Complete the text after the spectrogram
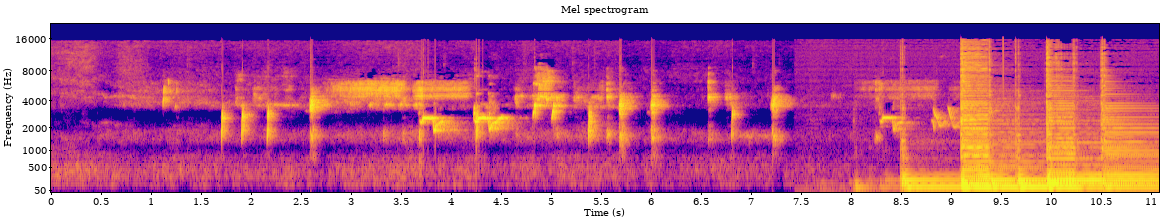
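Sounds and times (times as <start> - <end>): birds chirping: 0.0 - 9.8
buzzy bird trill: 1.1 - 9.4.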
